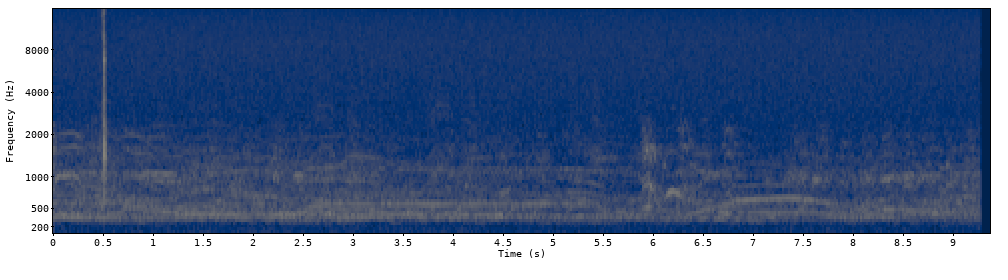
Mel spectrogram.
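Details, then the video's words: Several wolves at a wolf sanctuary howl together just about sunrise, long drawn-out tones overlapping and sliding up and down. "Morning howl at Wild Spirit Wolf Sanctuary"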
